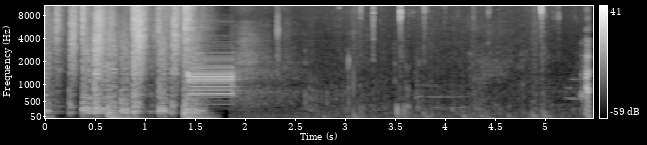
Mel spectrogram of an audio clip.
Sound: upbeat pop music continues; soft buzzer sounds

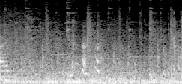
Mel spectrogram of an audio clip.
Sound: laughs

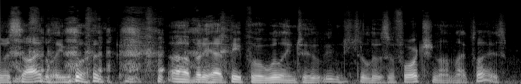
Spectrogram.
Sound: Ed chuckles

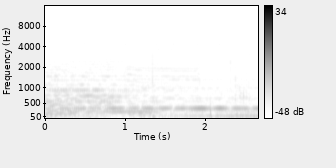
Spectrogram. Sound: cellphone ringing: ex wife

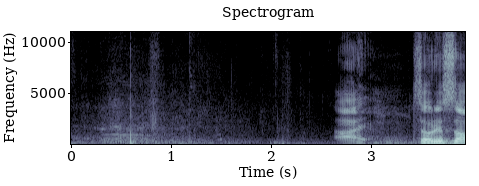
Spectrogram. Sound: audience laughing

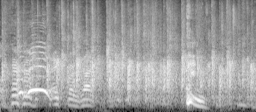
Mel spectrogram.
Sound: applause

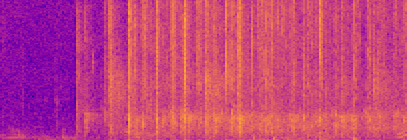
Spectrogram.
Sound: applause

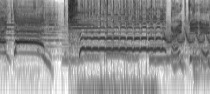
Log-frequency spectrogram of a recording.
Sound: squealling

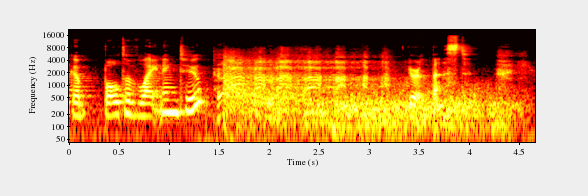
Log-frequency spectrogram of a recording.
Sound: evil scientist laughing; lighting crashing

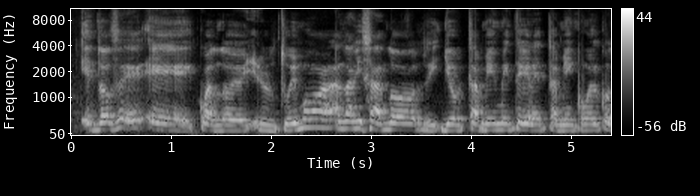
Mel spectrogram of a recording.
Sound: speaking in Spanish

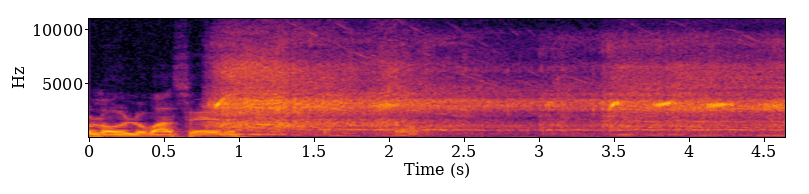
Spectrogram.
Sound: drill sound

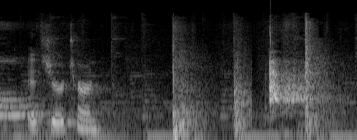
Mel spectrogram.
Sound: giant cube hits floor

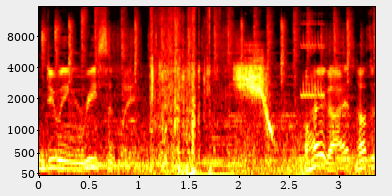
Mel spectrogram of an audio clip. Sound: snow crunches

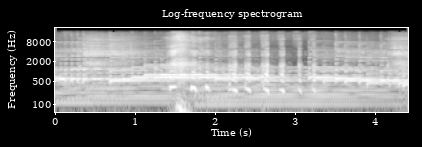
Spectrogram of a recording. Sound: laughs

